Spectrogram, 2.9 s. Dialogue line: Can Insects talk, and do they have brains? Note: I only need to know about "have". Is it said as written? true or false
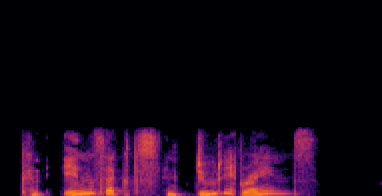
false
